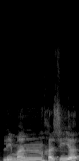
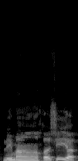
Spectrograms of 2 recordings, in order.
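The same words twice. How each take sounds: First: The n is held with a drawn-out nasal hum. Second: The n is hidden in the nose, not released. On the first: "कुछ लोग यहाँ पर गुन्ना करते हैं" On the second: "जाहिर नहीं करते बल्कि नाक में छुपाते हैं"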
